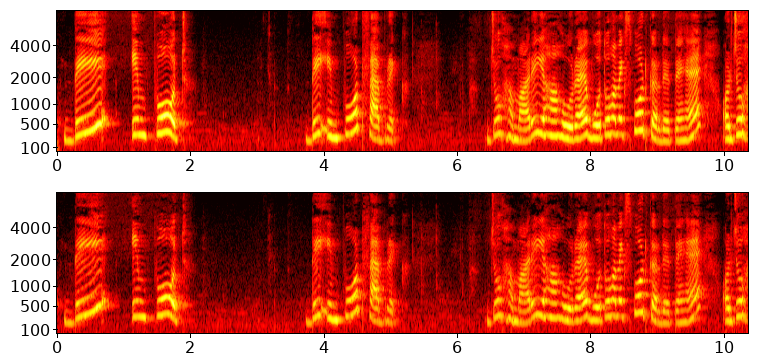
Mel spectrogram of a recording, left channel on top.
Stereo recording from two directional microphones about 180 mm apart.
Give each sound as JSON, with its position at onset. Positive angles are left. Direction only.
{"t": 0.3, "sound": "a woman's voice", "side_deg": 30}
{"t": 3.8, "sound": "a woman's voice", "side_deg": 25}
{"t": 6.5, "sound": "a woman's voice", "side_deg": 15}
